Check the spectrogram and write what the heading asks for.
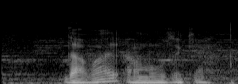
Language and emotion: Russian, neutral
